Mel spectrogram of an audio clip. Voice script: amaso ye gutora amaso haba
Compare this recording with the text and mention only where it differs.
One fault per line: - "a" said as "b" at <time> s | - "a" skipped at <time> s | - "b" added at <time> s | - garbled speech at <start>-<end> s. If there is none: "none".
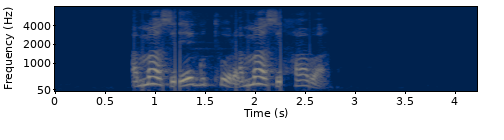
none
